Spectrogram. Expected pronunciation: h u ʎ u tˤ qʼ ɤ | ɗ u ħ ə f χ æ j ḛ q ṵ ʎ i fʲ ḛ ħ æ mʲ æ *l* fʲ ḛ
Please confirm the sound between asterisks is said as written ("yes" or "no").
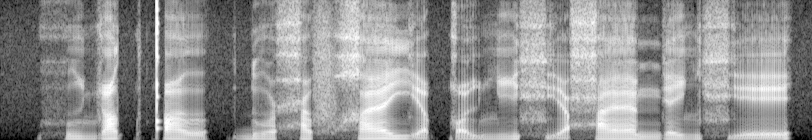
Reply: no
